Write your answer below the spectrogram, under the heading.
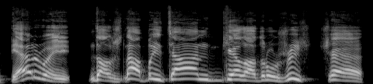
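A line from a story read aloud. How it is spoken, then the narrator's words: Shout. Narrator (Russian): выкрикнул Сильвио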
